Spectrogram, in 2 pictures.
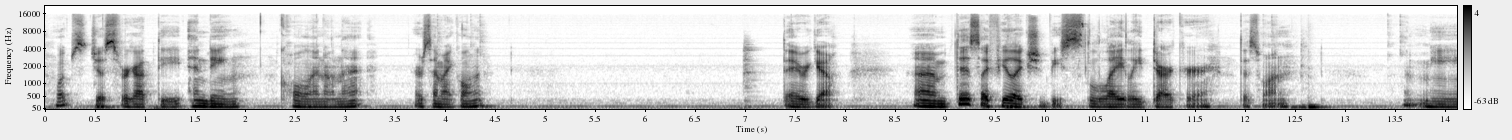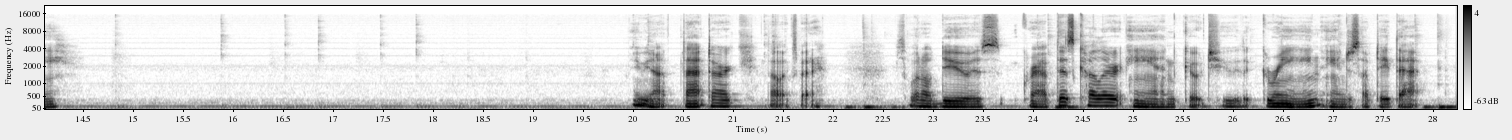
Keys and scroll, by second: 0.5 ;, 9.6 super+Tab, 12.5 super+a, 22.3 super+Return, 22.7 shift+super+e, 24.4 super+Tab, 28.0 super+v.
